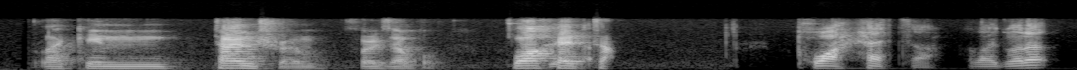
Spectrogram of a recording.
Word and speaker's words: Placheta: from Norfolk, it's kind of the worst thing pronunciation. So how do we get his name right? so yeah, his surname is Placheta, Poix, like in French, Poix, like Poitiers.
